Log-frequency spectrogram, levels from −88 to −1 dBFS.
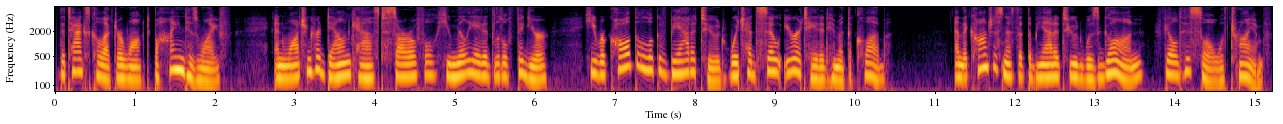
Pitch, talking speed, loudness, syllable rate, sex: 170 Hz, 165 wpm, -17 LUFS, 5.2 syllables/s, female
